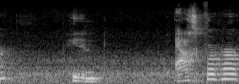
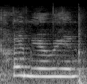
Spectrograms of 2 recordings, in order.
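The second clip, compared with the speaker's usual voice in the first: cheery husband voice; 14 semitones higher, 4 dB louder than usual. Retold or imitated. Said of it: "He's like".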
